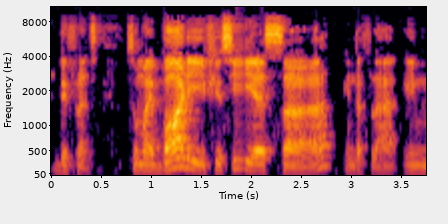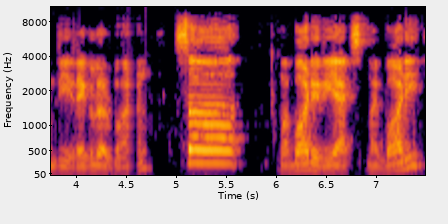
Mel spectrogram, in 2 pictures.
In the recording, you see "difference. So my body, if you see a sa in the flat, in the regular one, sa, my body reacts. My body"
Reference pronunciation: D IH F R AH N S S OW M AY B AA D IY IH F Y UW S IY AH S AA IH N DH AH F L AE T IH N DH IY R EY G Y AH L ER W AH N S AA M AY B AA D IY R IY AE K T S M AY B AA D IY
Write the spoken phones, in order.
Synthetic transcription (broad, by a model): D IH F R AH N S S OW M AY B AA D IY IH F Y UW S IY AH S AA IH N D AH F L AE IH N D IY R EY G Y AH L ER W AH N S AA M AY B AA D IY R IY AE K T S M AY B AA D IY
